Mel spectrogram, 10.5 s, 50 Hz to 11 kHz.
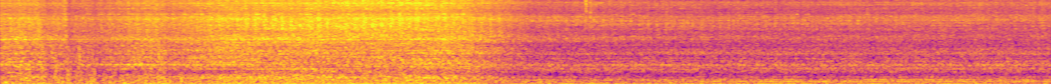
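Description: Steady low diesel rumble with an even beat of about 220 per minute, no knocks or rattles; an old combine idling healthy.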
